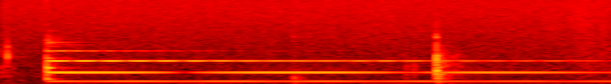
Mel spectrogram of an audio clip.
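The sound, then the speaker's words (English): A meditation bell, chosen for its pleasant tone, is struck once with a striker to mark the end of a meditation sitting, then rings on in a steady, pure, sustained tone; a soft second tap near the end briefly brightens the lingering hum. No voices. “Just that the tone is kind of not, the bell was chosen to make a pleasant tone, the striker to be pleasant, but more especially because the sitting's over.”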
